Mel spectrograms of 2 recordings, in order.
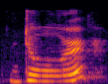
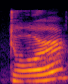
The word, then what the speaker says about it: door: Sebagian ada yang mempronounce door tapi dengan R-nya yang sangat jelas, door gitu ya, bukan door tapi door. Ya. Maka R-nya itu di situ dalam kurung, door.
